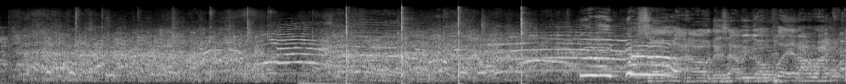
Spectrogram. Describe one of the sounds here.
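A man laughs loudly and heartily close to a microphone.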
